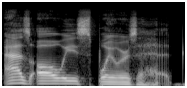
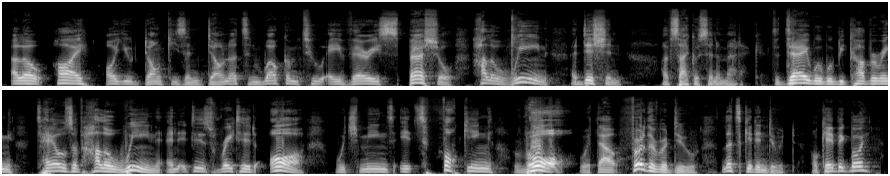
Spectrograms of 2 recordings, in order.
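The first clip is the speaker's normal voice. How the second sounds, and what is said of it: Put-on accent. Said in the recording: “I won't put you through any more of that accent.”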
